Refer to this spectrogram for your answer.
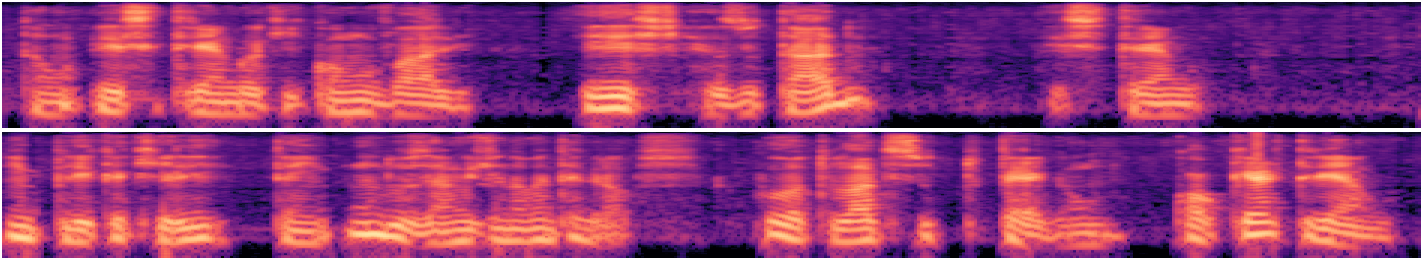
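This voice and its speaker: A Brazilian man lectures on math in a recorded lesson, addressing students directly in an explanatory way. His low voice is slightly rough and moderately paced, and the lo-fi audio is dull and muffled.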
